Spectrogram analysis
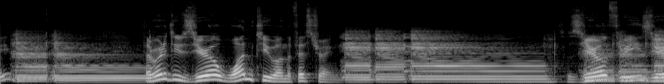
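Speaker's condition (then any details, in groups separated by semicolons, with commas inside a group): No condition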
